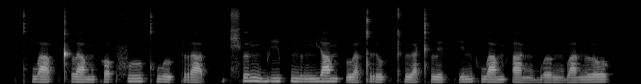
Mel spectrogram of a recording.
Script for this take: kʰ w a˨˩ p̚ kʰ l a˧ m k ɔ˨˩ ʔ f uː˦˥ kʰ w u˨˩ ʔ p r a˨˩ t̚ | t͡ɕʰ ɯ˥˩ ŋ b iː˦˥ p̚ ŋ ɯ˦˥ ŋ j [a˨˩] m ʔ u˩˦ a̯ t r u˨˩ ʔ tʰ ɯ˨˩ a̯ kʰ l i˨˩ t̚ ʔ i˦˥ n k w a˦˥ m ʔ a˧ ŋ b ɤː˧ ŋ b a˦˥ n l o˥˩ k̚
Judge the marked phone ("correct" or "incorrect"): incorrect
